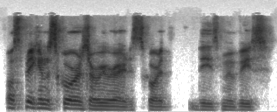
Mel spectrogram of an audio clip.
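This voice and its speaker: A man's voice: lowish voice, fairly quick. A man hosting a casual film review podcast, upbeat and jokey as he steers the talk between segments. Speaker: podcast host.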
